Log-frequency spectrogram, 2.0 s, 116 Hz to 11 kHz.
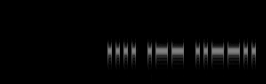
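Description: Morse code sent at 40 words per minute, a single steady beep keyed on and off, starting about a second in and lasting about a second. It spells out the QSO element "how copy" in code.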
